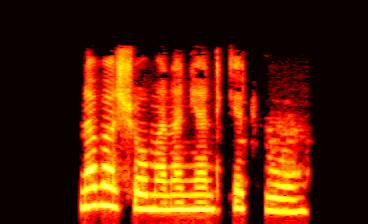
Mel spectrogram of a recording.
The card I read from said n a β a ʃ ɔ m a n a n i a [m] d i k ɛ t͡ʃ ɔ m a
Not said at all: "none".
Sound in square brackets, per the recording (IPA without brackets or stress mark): n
